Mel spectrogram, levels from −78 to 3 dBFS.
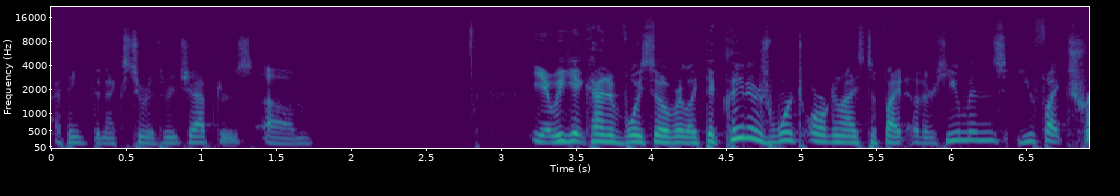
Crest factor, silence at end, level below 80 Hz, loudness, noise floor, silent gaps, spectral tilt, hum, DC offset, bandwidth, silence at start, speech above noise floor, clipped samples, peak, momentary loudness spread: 18 dB; 0 s; -58 dBFS; -37 LUFS; under -90 dBFS; 2.07-2.78 s; -5.5 dB/octave; none; under 0.1%; 16.5 kHz; 0.05 s; over 53 dB; under 0.1%; -20 dBFS; 14 LU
